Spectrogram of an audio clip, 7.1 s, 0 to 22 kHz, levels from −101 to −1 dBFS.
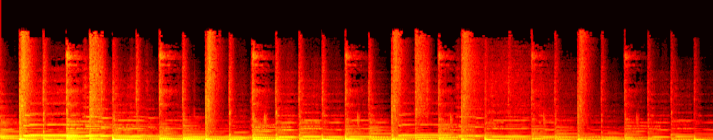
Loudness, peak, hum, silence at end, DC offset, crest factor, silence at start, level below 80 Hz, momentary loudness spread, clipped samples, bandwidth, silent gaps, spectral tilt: -29 LUFS; -10 dBFS; none; 0 s; under 0.1%; 20 dB; 0 s; -36 dBFS; 13 LU; under 0.1%; 17.5 kHz; none; -5.5 dB/octave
